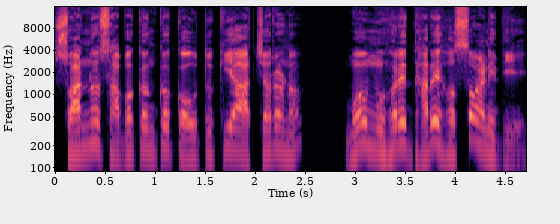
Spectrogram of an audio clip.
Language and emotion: Odia, happy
